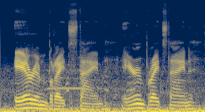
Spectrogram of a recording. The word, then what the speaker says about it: Ehrenbreitstein: Over this shoulder over here on the Rhine side is the you know what, I'm gonna pronounce it correctly this time. I actually looked it up. It's the Ehrenbreitstein Fortress, and as you can see, it's monstrous.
